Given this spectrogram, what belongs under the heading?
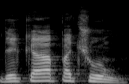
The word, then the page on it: de carapachons: Provençal; de carapachoun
